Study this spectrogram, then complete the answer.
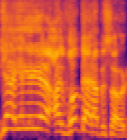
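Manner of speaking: high, gushing yeahs; an eager fangirl's gush; excited fan girl. Retold or imitated. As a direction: gush about a favorite episode. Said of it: "And she's like".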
